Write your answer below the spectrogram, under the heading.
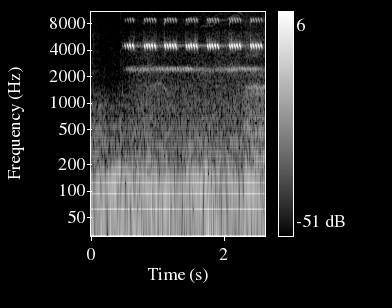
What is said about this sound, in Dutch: Kan je hier krekels in monteren?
